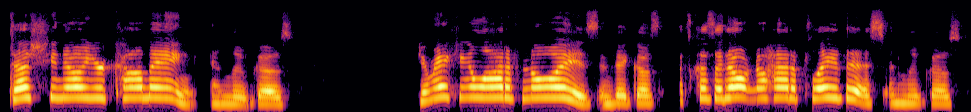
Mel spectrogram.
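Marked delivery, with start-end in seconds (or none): 0.1-1.5 high, slow mock yell; high pretend shout, held on one note; mock screamy. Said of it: "having a screamy conversation". 3.1-4.5 high-pitched mock yell; sustained high pretend shout; mock screamy. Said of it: "having a screamy conversation". 5.1-6.6 high-pitched mock yell; high pretend shout, held up until the end; mock screamy. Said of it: "having a screamy conversation".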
